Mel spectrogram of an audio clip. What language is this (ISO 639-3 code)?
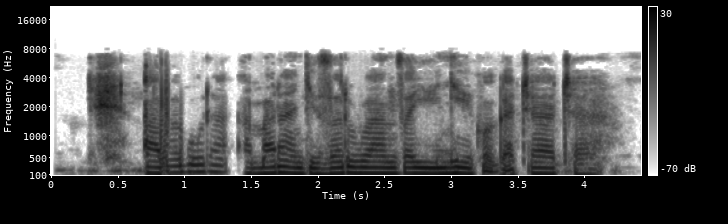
kin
